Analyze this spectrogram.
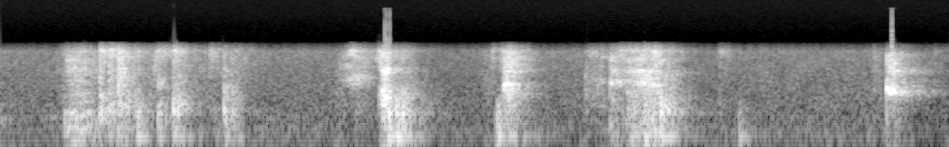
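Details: Five-month-old Boston Terrier puppy, angry and scared while trying to reach its ball stuck in its basket. It gives a clustered run of harsh, rough barks and grumbles, then single sharp barks spaced about a second apart, with quiet gaps between.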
